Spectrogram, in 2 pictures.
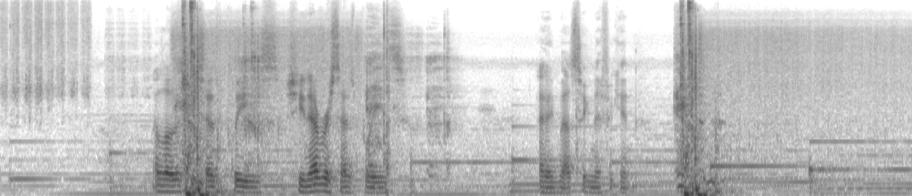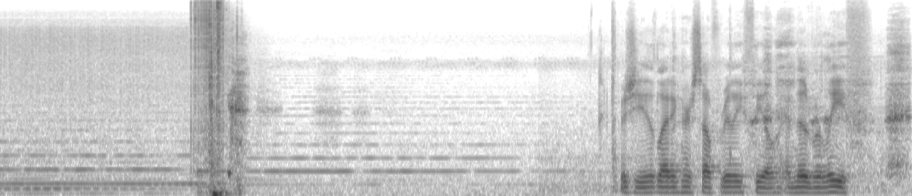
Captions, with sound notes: (electricity crackles) - I love that she says please. She never says please. I think that's significant. (electricity crackles) But she is letting herself really feel, and the relief.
